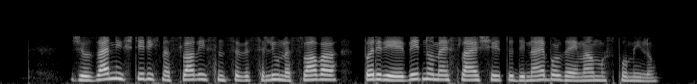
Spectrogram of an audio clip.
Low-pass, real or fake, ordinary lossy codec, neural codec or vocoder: 3.6 kHz; fake; none; codec, 24 kHz, 0.9 kbps, WavTokenizer, medium speech release version 1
